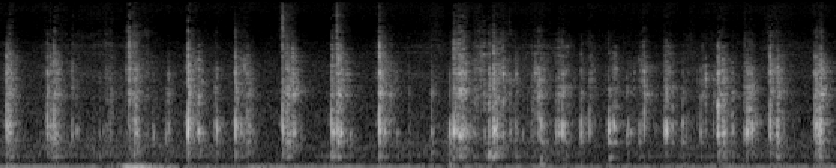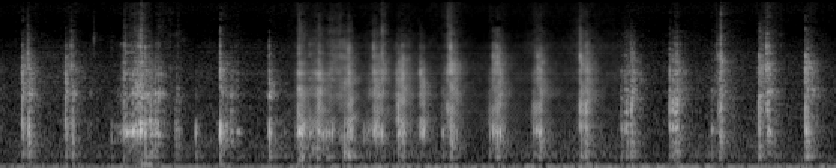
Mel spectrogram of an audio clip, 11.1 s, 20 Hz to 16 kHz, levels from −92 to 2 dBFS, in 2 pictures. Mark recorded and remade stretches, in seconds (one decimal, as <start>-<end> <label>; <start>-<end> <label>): 0.0-7.5 recorded; 7.5-9.7 remade; 9.7-11.1 recorded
